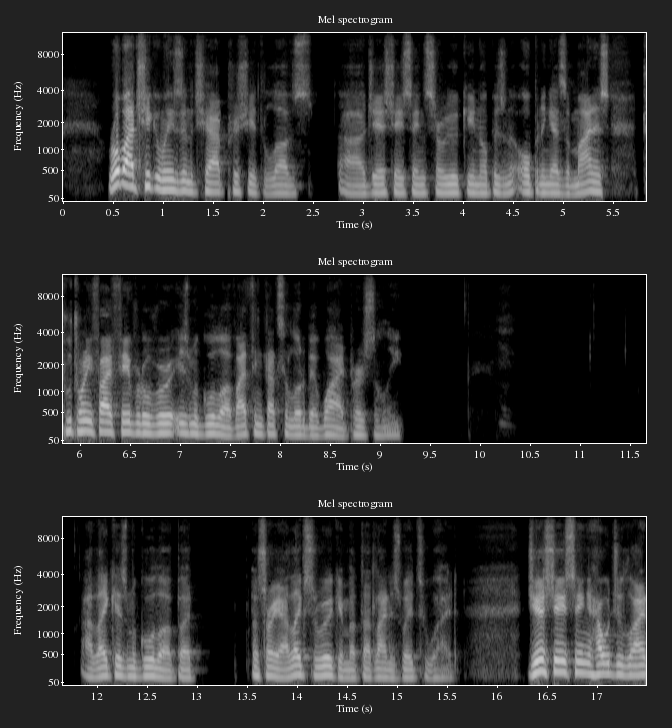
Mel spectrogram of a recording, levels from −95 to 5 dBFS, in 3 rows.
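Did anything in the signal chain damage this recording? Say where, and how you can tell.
No, no signal chain damage.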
